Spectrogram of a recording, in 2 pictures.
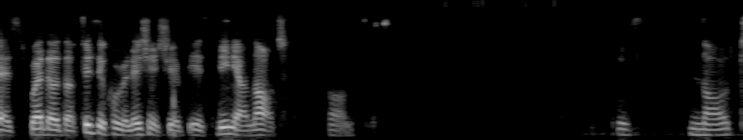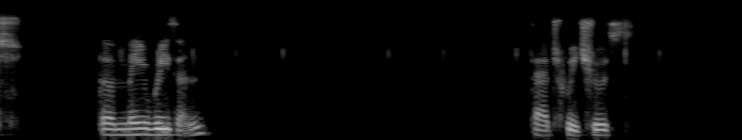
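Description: A young man speaks calmly into a close microphone, pausing between phrases.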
